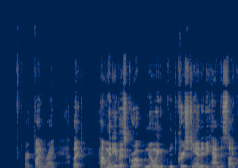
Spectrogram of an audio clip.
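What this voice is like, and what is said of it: Usual voice. Nothing is said of it.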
